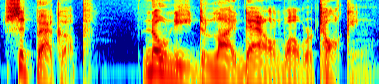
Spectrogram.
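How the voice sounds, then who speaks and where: A man voicing a weary, wise old male mentor from an audiobook novel, gentle and measured. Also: low-pitched, very animated, no room sound, exaggerated voice. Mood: patient.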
